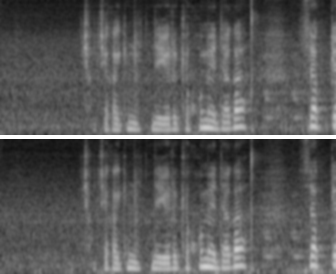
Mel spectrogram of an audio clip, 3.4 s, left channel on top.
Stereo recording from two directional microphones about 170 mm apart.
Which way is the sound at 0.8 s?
35° right (ahead or behind).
